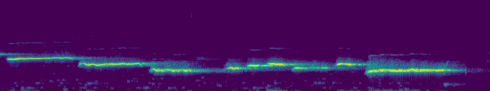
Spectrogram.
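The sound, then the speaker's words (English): Someone whistles a slow melody alone, clear, the pure tone stepping between held notes over about seven seconds with brief breaths between phrases. “Can I see who's whistling?”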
